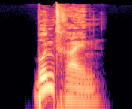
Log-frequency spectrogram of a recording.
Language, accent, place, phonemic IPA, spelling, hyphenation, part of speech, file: German, Germany, Berlin, /ˈbʊntʁaɪ̯n/, bundrein, bund‧rein, adjective, De-bundrein.ogg
- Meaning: having the frets placed exactly right so that each note is in tune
